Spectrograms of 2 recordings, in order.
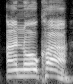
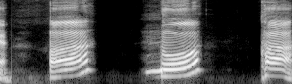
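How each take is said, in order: First: Said in the usual way. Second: अ, नो, खा drawn out separately, the first two rising; syllable by syllable. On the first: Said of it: "तो मिलके बन जाएगा". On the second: Shown as a demonstration. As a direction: sound out अ, नो, खा with long gaps. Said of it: "एक बार फिर से देखिए". (अ, नो, खा अलग-अलग खींचकर)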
